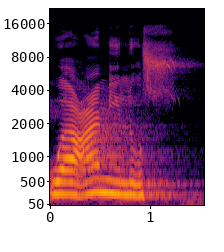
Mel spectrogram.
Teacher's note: Namun dibaca panjangnya hanya saat berhenti saja. Kalau wasal madnya gugur, lamnya dibaca pendek.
